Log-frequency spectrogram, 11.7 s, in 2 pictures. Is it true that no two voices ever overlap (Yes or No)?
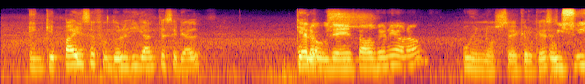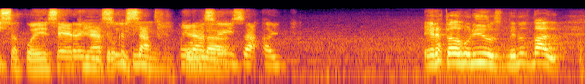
No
